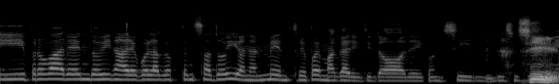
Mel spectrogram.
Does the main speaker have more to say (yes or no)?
no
